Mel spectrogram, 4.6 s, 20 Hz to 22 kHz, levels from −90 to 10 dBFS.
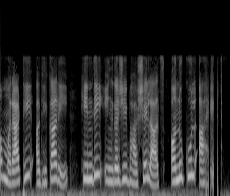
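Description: From about 4.10 to 4.50 s, the speech breaks up from packet loss on an ADPCM call. About 200 ms of audio drops out in several hard-edged silent holes, the longest about 80 ms, which fits roughly ten lost packets. The decoder's predictor and step size drift from the sender's during each gap. So the speech comes back with brief, slight distortion. The wideband sound points to G.722 at 64 kbit/s.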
